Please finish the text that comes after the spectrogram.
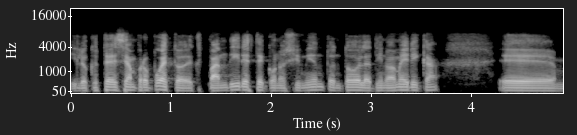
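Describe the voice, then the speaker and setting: A man from Argentina with an Argentine accent, giving a courteous, measured online masterclass as a guest speaker and often pausing on filler sounds over a video call. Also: lowish voice, a bit bright, no echo.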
